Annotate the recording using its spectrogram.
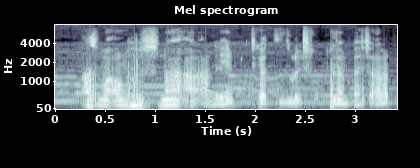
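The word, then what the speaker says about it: العليم: Bacanya ain, ada suaranya di dalam rongga mulut. Huruf lamnya dibaca panjang karena setelah lam ada huruf ya yang berharokat sukun.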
